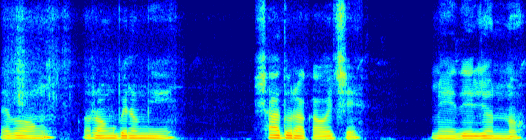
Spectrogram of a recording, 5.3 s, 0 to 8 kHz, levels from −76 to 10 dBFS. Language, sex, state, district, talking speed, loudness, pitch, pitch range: Bengali, male, Tripura, Unakoti, 90 wpm, -19 LUFS, 130 Hz, 120-135 Hz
